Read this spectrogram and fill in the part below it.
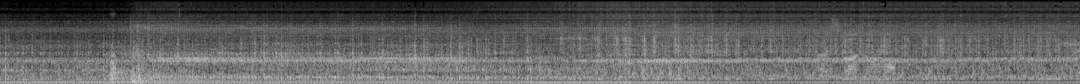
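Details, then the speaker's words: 2011 Land Rover LR4 bought at auction, cold start at idle: a busy, steady metallic rattle rides over the engine note. The owner believes it is the timing chain; a fuel problem is also noted. Engine rattle at idle. "can still hear it I'll get out of the car whenever we get back and you can listen to it again but whenever you're driving like right now it's actually quiet so I would say it's definitely at a timing chain"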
